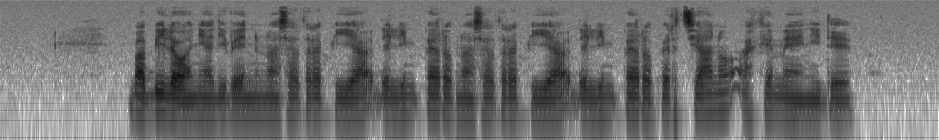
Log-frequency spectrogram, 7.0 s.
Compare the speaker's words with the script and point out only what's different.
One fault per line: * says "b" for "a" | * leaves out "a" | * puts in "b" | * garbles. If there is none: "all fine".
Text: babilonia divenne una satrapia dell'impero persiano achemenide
* puts in "una satrapia dell'impero"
